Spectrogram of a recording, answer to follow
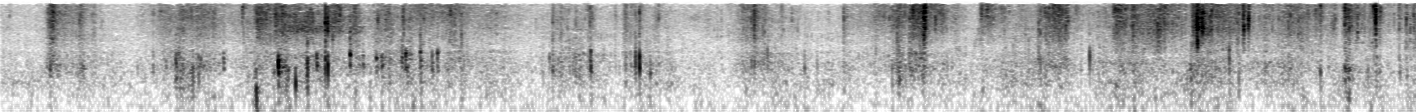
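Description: Faint, irregular footsteps on the forest floor, with soft crackles and rustles from leaf litter and twigs underfoot.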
